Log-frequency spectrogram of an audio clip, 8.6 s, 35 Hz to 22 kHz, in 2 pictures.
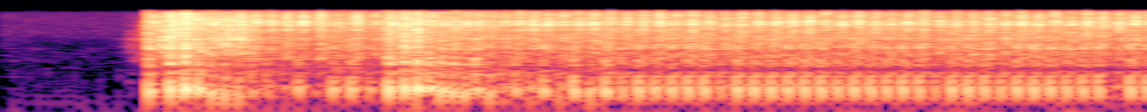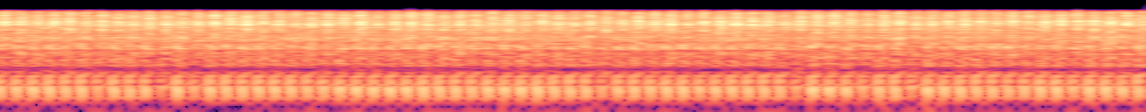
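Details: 125 XLS engine starts and settles into a rough, slightly uneven chuffing idle with a faint clatter on top; abnormal engine noise, cause unclear.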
